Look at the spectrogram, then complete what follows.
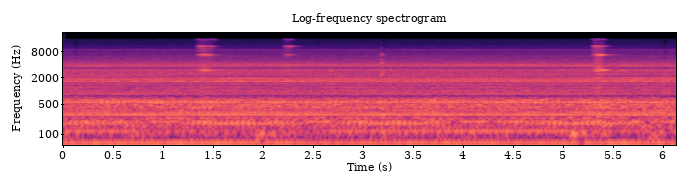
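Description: Surface grinder running, its wheel grinding a small flat on a half-inch brass ball: a steady hum of the spindle motor and wheel, with three short high ringing ticks.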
